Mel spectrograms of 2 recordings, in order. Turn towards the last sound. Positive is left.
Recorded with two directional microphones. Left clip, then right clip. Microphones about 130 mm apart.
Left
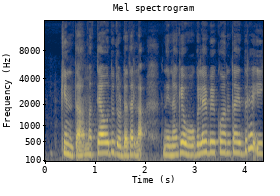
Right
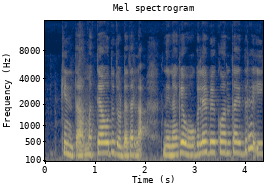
turn(degrees=20)  # may be behind; listen again after turning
